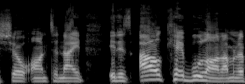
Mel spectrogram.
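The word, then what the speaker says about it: Alkebulan: It is Al Koulan. I'm going to pronounce I'm going to spell it for you guys so you can figure out how to get it on Substack.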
